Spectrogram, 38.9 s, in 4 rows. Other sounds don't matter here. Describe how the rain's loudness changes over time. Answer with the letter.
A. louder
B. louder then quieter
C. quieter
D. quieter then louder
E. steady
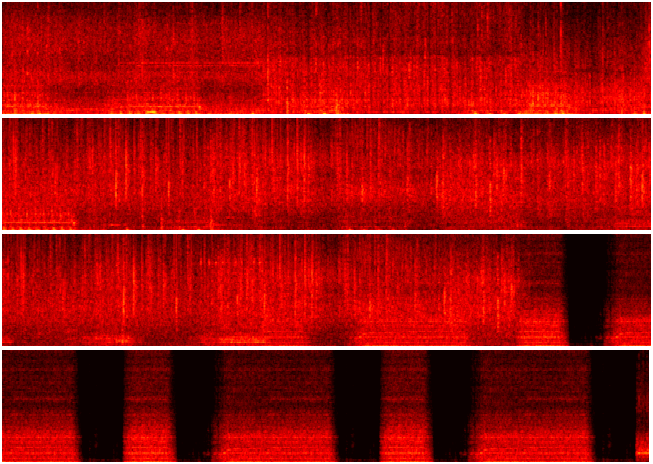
E.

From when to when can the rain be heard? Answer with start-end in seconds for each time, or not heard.
0.0-27.4.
